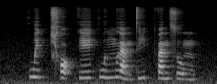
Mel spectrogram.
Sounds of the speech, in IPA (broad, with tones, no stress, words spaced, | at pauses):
kwe˦˥k̚ t͡ɕʰɔ˨˩ʔkeː˦˥kwɯ˦˥ŋ la˨˩ntiː˥˩t̚fa˦˥nso˧m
